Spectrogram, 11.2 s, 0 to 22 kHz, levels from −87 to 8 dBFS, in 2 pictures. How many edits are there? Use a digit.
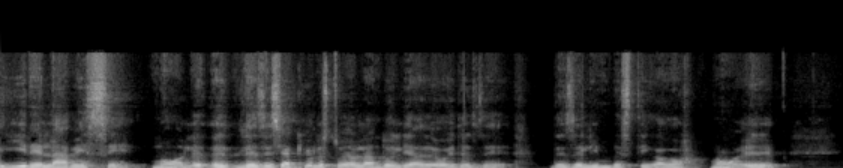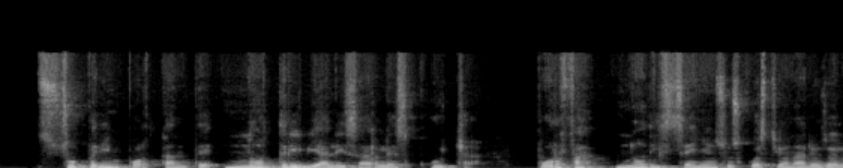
0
